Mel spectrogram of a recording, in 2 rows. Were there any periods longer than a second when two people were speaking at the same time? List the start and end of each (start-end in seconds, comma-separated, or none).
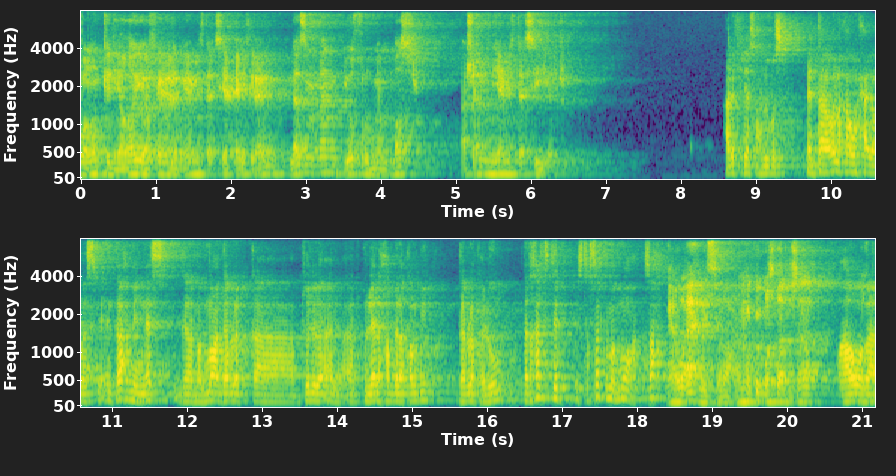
none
